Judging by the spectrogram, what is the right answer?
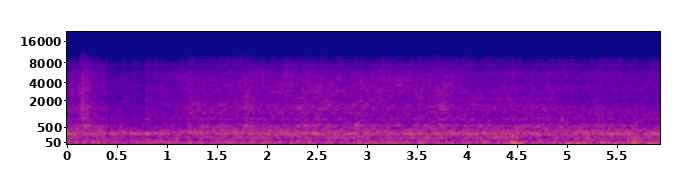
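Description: Pork meatballs and bok choy leaves sizzling in sauce in a skillet as a spatula tosses them, a steady hiss while the leaves wilt, with a light tap about four and a half seconds in.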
